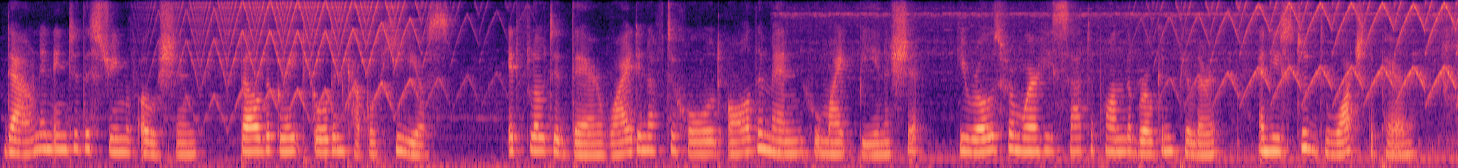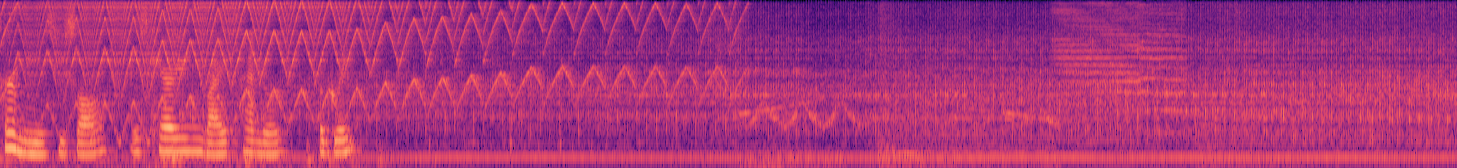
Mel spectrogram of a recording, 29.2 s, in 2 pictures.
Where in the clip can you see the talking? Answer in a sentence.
You can hear the talking from 0.1 to 18.2 s.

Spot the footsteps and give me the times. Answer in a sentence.
You can't hear the footsteps here.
